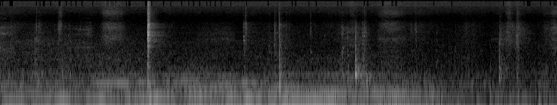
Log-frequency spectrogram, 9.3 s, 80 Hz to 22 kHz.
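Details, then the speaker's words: Bose AWRCC1 radio CD player: faint drive whir with irregular sharp clicks every second or so as it hunts and keeps skipping while trying to read the disc; failing control board capacitors suspected. "So it's trying to read, but you can hear like it keeps skipping. Could be a bad capacitor."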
